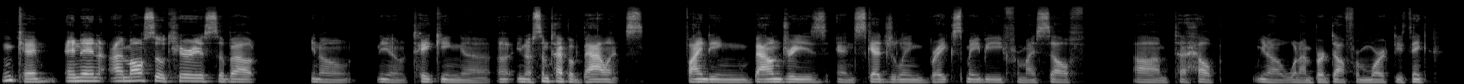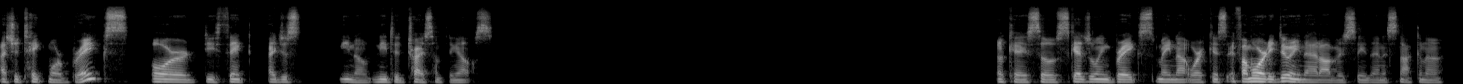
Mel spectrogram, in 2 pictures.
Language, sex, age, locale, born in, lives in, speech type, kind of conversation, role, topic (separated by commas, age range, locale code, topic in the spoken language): English, male, 40-44, en-US, United States, United States, conversation, advice, user, How can I recover from work burnout and regain energy and motivation?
